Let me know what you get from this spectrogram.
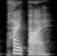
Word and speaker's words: PyPI: It's PYPI. PyPy. – Ah, yes. – And it's not pronounced any other way.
